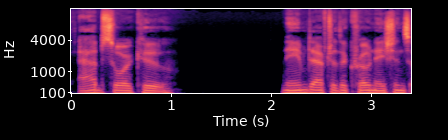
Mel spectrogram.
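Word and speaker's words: Absaroka: creating a new state called Absuroka, pronounced Absoru, named after the Crow Nation's own name for themselves.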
